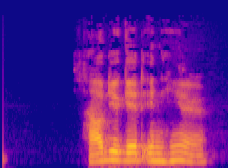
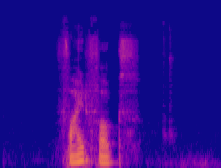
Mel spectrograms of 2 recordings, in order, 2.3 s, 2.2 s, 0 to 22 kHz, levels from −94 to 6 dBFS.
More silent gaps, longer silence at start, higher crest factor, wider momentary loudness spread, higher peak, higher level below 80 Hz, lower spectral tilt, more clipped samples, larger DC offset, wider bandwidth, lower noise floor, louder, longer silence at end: neither; first, 0.85 s vs 0.65 s; about the same, 18 dB vs 20 dB; second, 9 LU vs 17 LU; first, -2 dBFS vs -18 dBFS; first, -54 dBFS vs -66 dBFS; about the same, -6.5 dB/octave vs -7 dB/octave; neither; neither; first, 13 kHz vs 11 kHz; about the same, -82 dBFS vs -85 dBFS; first, -17 LUFS vs -36 LUFS; second, 0.25 s vs 0.9 s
